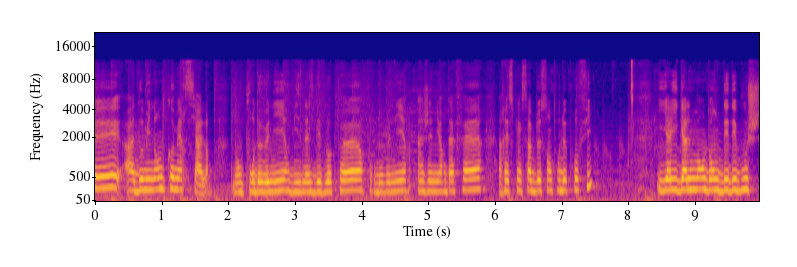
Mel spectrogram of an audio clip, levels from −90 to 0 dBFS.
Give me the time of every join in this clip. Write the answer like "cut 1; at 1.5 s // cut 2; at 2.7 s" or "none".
cut 1; at 4.3 s

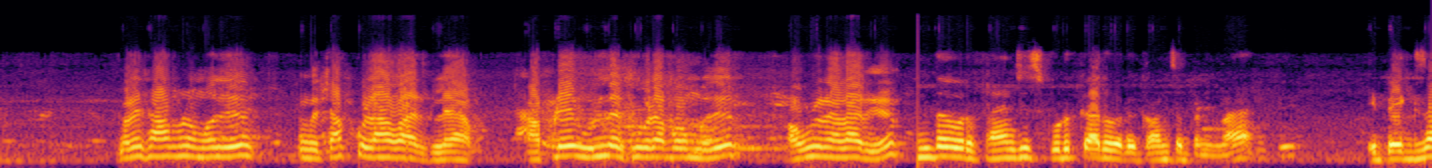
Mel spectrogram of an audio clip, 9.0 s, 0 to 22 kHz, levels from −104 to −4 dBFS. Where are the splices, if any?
cut 1; at 5.7 s

